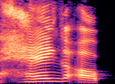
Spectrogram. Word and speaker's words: Hanggeuppe: Okay, so the next one, okay, it's called the Hang Up, but it is spelled HANGGEUPPE.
